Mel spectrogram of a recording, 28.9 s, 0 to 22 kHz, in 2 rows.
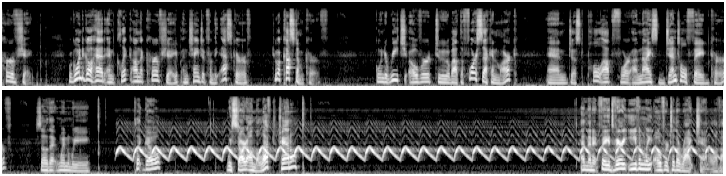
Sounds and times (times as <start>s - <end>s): Ambulance (siren): 16.7s - 28.8s.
